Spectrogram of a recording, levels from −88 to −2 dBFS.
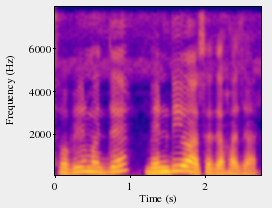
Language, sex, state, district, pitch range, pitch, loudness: Bengali, female, Assam, Hailakandi, 200-240 Hz, 220 Hz, -15 LUFS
